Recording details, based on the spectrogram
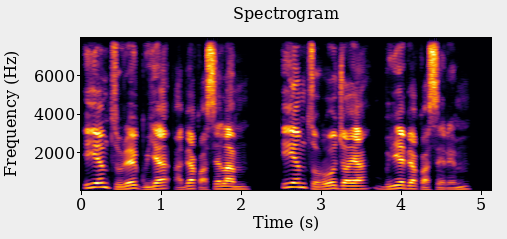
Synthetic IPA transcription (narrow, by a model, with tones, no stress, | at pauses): i˦ɦe˦m̩˦tu˨ɾe˦ɡʷu˨ja˦ʔa˨bja˦kʷa˨sɪ˦la˦m̩˦ | i˦ɦe˦m̩˦tʊ˨ɾʊ˨ʊ˦d͡ʒɔ˦ja˦bʊ˨i˦ɦe˦bja˦kʷa˨sɪ˨ɾɪ̰˨m̩˦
